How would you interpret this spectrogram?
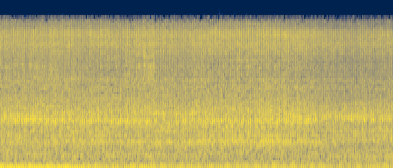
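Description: Diesel idling with a fast, steady tapping of about three beats a second under the clatter; the source is unclear but it isn't belt-driven.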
